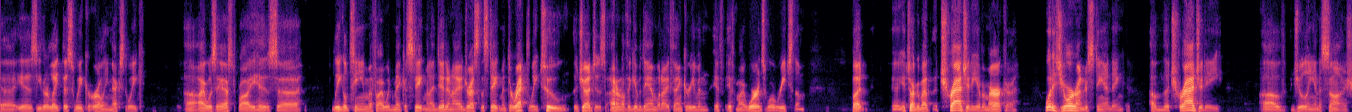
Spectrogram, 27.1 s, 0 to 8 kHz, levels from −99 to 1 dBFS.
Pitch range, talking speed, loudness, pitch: 95-110 Hz, 165 wpm, -23 LUFS, 105 Hz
